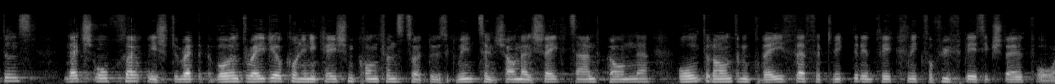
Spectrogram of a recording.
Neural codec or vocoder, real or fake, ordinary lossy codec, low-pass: codec, 24 kHz, 0.9 kbps, WavTokenizer, medium music audio release; fake; AAC, 48 kbps; 10.8 kHz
